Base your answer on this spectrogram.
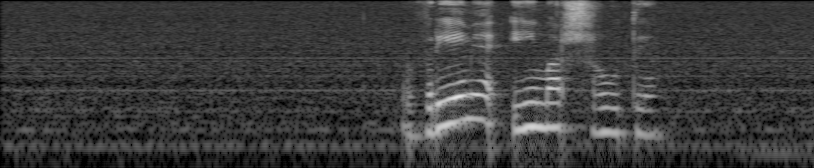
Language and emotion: Russian, neutral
